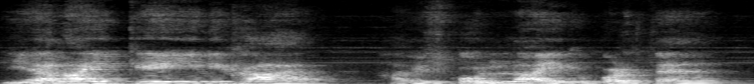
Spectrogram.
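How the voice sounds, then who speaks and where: Man, phonics teacher, spells words letter by letter, gravelly, far from the mic. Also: sits high, takes it slowly, a bit bright. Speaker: English teacher. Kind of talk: phonics lesson. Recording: echoey room, distant mic.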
